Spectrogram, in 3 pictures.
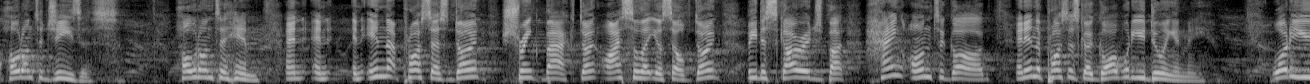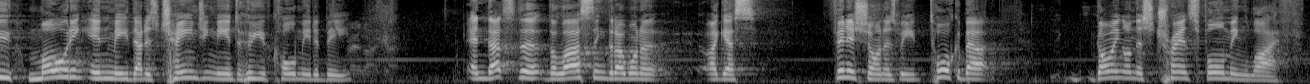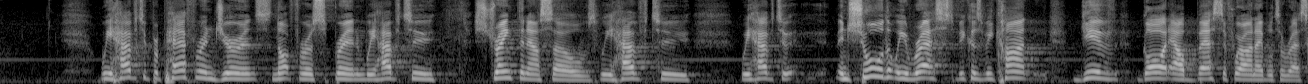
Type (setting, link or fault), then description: setting, large echoing room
